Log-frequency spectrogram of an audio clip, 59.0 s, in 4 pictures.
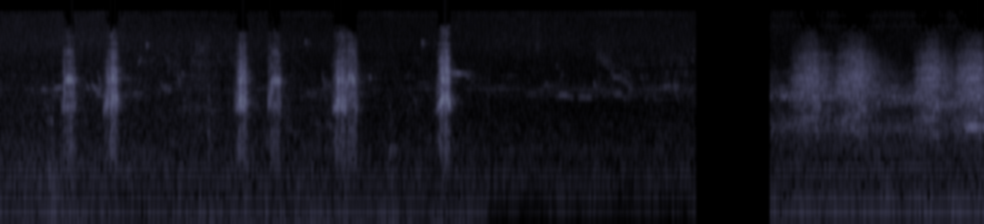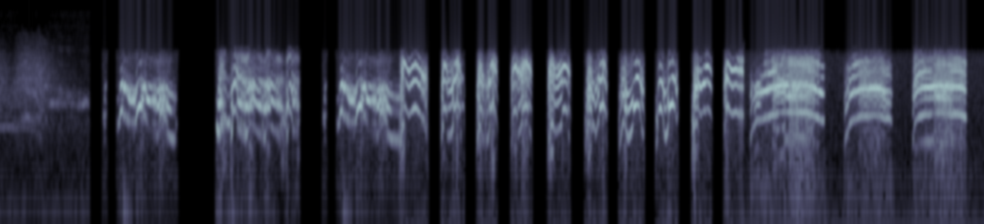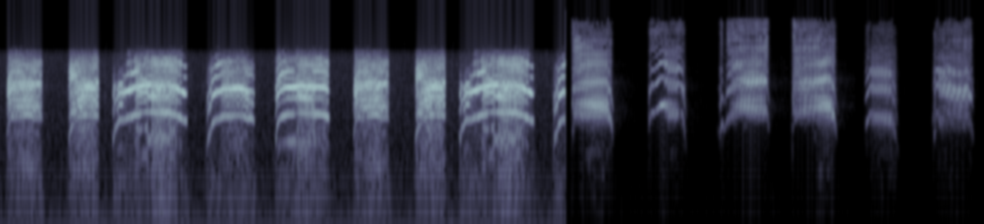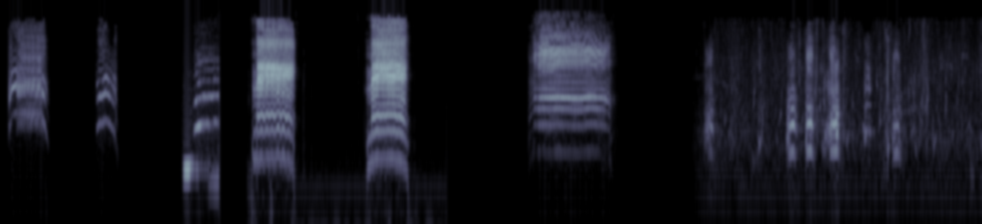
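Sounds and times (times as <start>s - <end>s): fox yelping and barking: 16.5s - 17.4s, 18.0s - 38.7s, 39.3s - 45.0s, 56.1s - 57.9s.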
